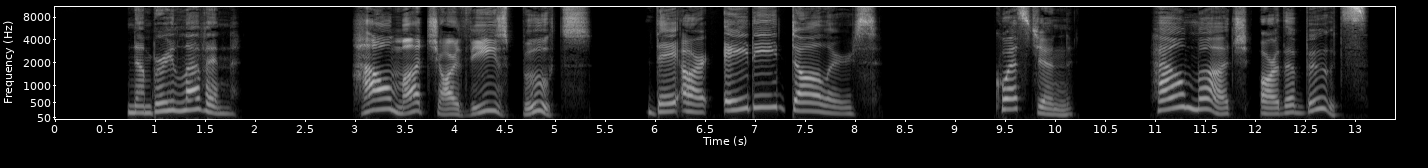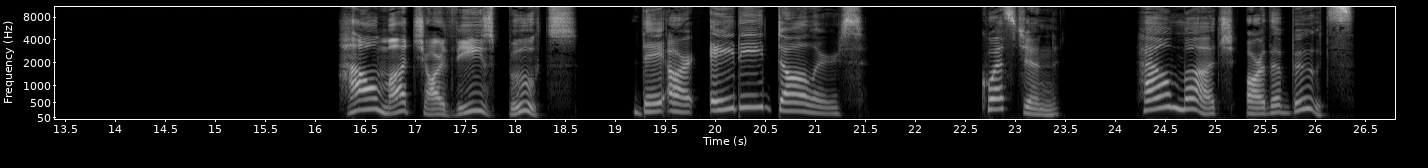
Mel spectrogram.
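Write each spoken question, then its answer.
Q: How much are the boots?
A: $80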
